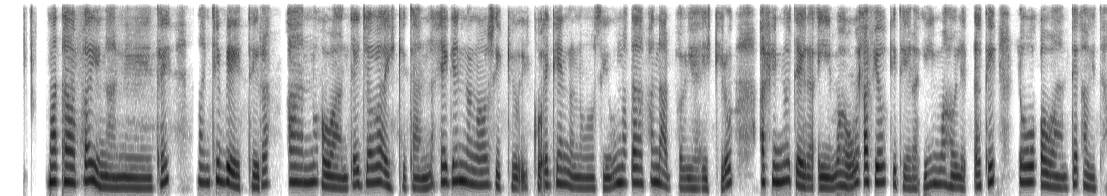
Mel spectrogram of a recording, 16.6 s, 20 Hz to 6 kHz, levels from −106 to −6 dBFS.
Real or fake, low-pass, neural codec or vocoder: fake; 5.4 kHz; codec, 32 kHz, 1.9 kbps, SNAC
